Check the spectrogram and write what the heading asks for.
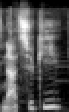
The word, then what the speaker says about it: Natsuki: Do me a favor, Joe, and pronounce Natsuki in the same Natsuke. Oh, in the same Sasuke.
